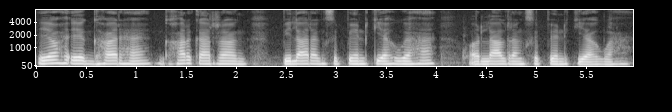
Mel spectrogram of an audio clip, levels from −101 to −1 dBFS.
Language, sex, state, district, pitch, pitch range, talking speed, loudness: Hindi, male, Jharkhand, Palamu, 150 Hz, 145-160 Hz, 220 wpm, -15 LUFS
